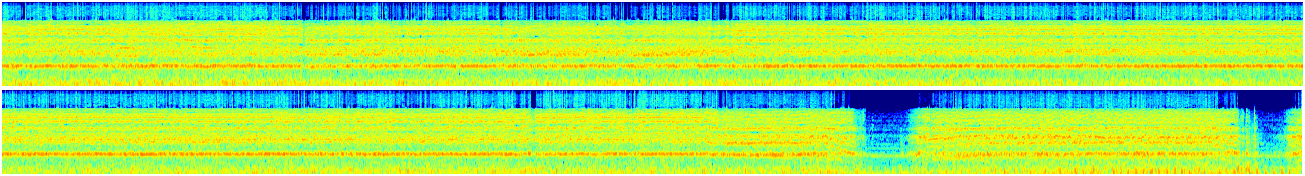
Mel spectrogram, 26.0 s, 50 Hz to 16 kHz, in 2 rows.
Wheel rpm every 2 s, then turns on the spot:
230, 230, 230, 230, 230, 230, 230, 230, 230, 230, 170, 160, 150.
none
